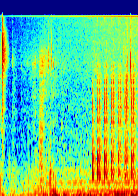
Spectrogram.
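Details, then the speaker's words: Macintosh LC rescued from recycling, cover off, at power-on: no startup chime, only rapid even ticking about seven per second, seemingly from the speaker. Cause undetermined; PRAM battery swap planned first. "okay we have a ticking noise I don't know if you can hear that on the camera all right sitting here this has seems to be coming from the speaker"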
